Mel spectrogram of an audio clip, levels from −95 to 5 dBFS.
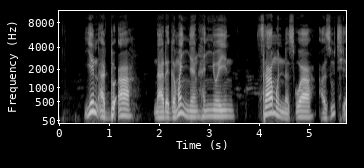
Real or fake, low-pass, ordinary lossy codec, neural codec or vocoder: real; 9.9 kHz; none; none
